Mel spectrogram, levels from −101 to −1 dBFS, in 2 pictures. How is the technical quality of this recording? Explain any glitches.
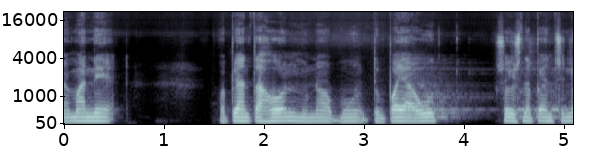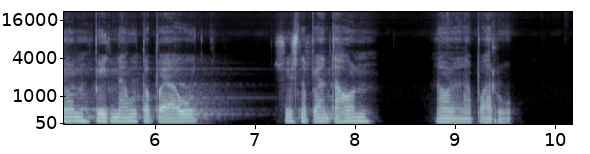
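The recording has one clear fault. From 3.26 to 8.13 s, speech returns in ringing repeats roughly a tenth of a second apart, peaking about 14 dB down. This is feedback echo between two devices, each replaying the other's microphone.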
